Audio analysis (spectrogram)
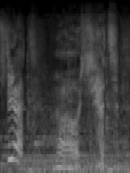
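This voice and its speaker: An actor playing a rough-edged, excitable male adventurer in a video game, halting and exclamatory, prone to swearing. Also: a little high, heavily acted. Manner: halting, exclamatory, swearing under his breath. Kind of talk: dramatic video game acting. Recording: loud background music.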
